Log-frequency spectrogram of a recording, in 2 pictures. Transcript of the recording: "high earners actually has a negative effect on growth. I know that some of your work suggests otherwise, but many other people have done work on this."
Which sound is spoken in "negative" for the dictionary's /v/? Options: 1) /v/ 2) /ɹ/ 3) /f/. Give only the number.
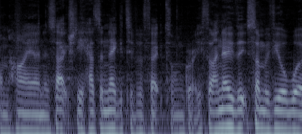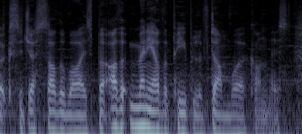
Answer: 1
